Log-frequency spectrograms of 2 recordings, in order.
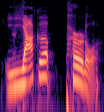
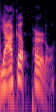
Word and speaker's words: Jakob Poeltl: Jakob Poeltl. Say it with me now. Jakob. Jakob. Jeez. Think of saying Jacob, except with Jakob. There you go. Okay. Jakob Poeltl. Don't overemphasize Poeltl.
